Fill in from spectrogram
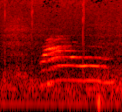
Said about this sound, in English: Oh, can you hear my kitty?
